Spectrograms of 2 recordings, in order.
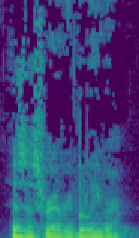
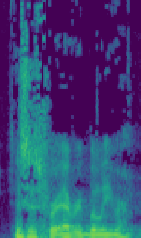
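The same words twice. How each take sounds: First: This weighted and slowed; stress on this. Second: Quick first pass; fast take. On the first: Pastor repeating it to the congregation, stressing This. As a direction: lean on This, steady. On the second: Pastor rushing the line to his congregation, fast. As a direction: rattle it off quickly. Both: Shown as a demonstration.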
